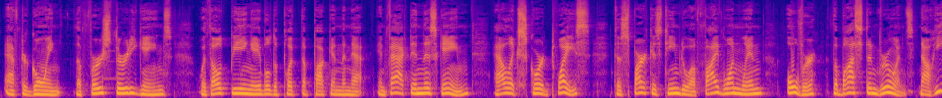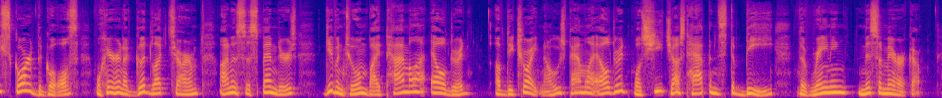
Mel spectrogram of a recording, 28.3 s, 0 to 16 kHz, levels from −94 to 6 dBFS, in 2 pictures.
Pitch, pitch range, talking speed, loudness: 180 Hz, 155-200 Hz, 155 wpm, -17 LUFS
